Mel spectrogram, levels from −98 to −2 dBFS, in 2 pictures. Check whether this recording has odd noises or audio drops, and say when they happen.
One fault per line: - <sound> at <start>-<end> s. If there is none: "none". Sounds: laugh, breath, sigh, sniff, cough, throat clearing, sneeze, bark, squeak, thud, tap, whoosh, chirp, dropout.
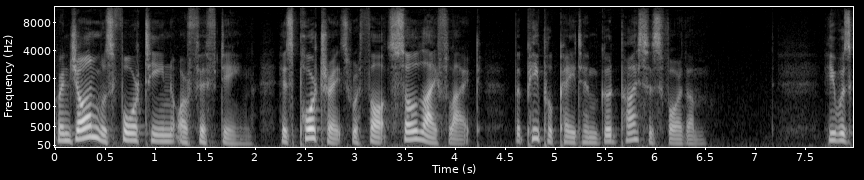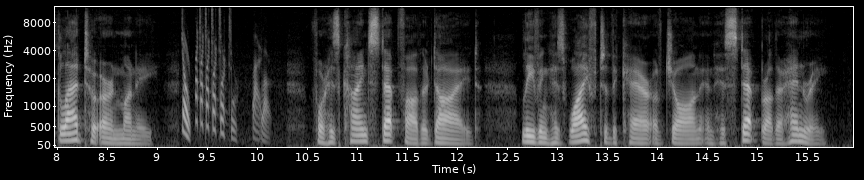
- chirp at 9.3-10.2 s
